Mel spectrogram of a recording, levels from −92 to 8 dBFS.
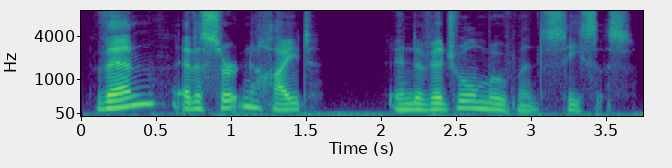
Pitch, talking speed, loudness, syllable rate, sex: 145 Hz, 130 wpm, -21 LUFS, 4.8 syllables/s, male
